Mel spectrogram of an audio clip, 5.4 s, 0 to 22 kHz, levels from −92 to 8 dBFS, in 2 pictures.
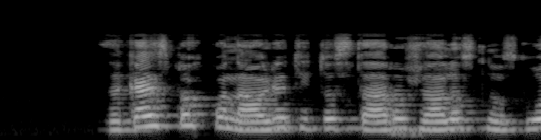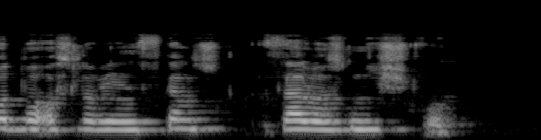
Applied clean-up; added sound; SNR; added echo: none; none; none; none.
